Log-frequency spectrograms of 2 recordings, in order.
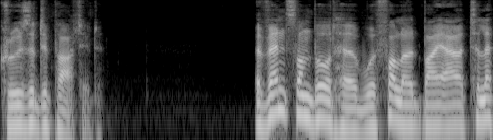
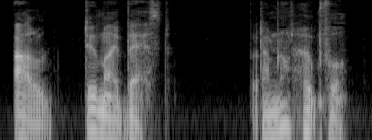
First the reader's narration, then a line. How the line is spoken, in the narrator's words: he muttered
